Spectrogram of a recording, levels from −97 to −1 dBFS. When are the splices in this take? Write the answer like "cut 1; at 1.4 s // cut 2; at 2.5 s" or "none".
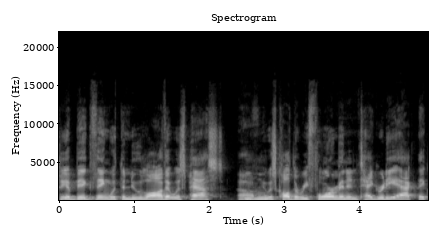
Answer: none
